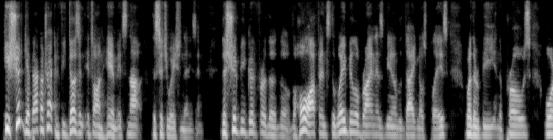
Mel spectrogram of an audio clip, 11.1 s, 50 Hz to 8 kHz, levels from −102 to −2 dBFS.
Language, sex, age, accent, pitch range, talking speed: English, male, 20-39, American, 130-180 Hz, 255 wpm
